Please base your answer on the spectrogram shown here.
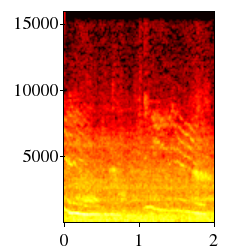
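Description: Puppies whimper close by in thin, high, wavering cries over a soft indoor background, a couple of drawn-out whines in quick succession with no talking.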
